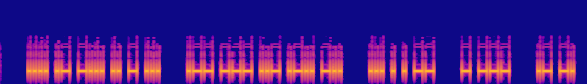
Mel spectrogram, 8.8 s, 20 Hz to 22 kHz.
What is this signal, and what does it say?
Morse code, heard as a keyed tone, about 28 wpm, 650 Hz. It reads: HABITS WOULD SEEM TO AN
